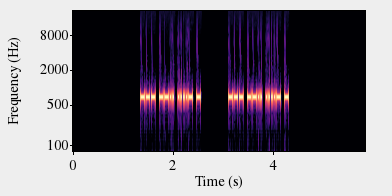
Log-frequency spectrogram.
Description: Morse code, heard as a keyed tone, about 46 wpm, 700 Hz. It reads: OZ4T OZ4T
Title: DXCC-100 Call Signs - 4 Characters - Repeated 2x - 45wpm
